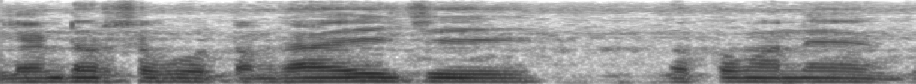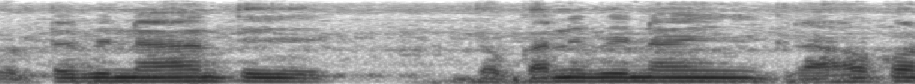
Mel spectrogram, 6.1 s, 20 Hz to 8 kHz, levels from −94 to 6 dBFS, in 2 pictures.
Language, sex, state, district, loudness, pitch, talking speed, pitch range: Odia, male, Odisha, Malkangiri, -15 LUFS, 125 Hz, 100 wpm, 115-130 Hz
